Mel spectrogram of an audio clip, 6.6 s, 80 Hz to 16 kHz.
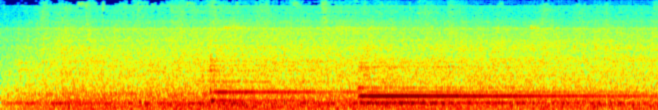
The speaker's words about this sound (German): An solchen Tagen wie heute sind beinahe 450.000 Menschen an diesem zweitgrößten Fernbahnhof Deutschlands unterwegs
